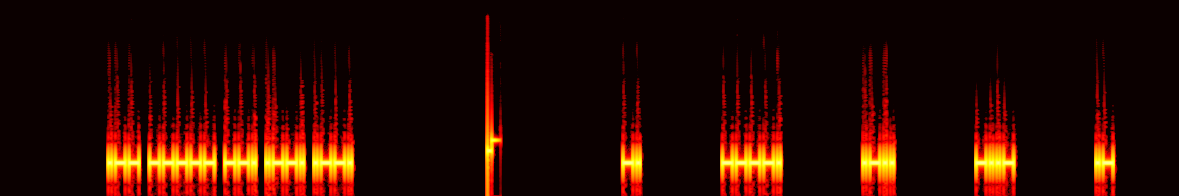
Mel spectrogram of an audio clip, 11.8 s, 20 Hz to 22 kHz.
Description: Morse code, heard as a keyed tone, about 36 wpm, spaced as for 15 wpm, 700 Hz. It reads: W0GPP N9LXA
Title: USA Call Signs - 5 Characters - 8x Character Spacing - 35wpm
